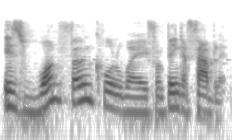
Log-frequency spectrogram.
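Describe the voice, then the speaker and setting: A man's voice: mid-range voice, expressive, moderate pace. A man hosting a comedic video essay on games, sarcastic and sweary, mixing scripted commentary with rambling asides.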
